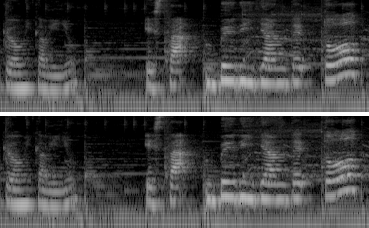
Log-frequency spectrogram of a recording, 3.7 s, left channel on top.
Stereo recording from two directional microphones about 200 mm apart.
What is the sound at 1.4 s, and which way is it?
A woman's voice, 10° left (ahead or behind).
